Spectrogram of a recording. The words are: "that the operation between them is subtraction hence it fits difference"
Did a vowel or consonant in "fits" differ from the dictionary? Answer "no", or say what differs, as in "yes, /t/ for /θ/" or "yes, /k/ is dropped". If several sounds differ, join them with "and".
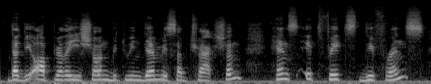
no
